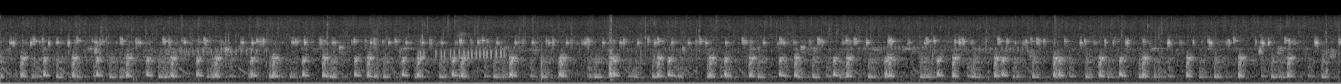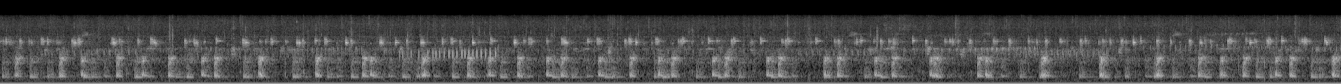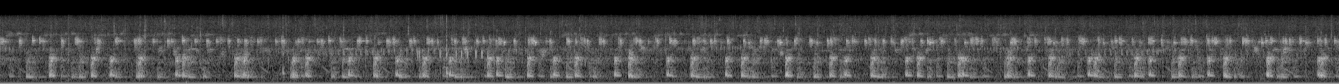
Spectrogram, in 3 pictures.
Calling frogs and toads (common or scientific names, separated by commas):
Bischoff's tree frog, Physalaemus cuvieri, blacksmith tree frog, Cochran's lime tree frog, fine-lined tree frog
